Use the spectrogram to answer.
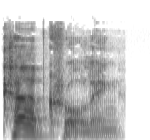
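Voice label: "kerb crawling", British English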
